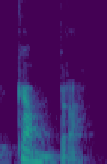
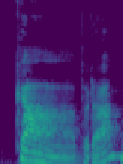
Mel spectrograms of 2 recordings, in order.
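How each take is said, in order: First: Cabra with a held b: ca-bbra; long consonant demo. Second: Cabra with a long a: caabra; wrong pronunciation demo. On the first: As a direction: hold the b in cabra. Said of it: "avec un allongement de la consonne qui suit". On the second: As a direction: stretch the first a of cabra. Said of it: "ce n'est pas cabra". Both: Shown as a demonstration.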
